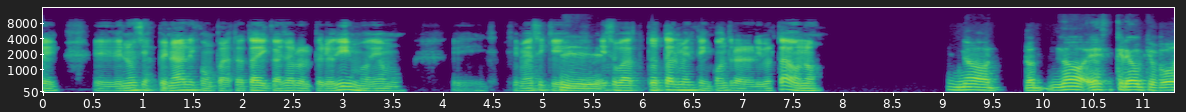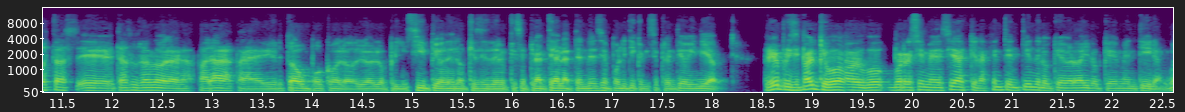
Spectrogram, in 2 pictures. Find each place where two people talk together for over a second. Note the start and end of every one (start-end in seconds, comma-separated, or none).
none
